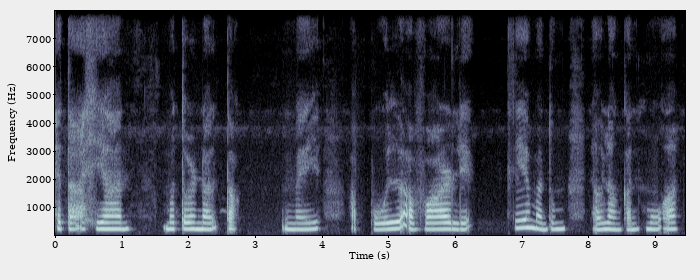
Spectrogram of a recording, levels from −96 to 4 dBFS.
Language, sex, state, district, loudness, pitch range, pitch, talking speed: Mizo, female, Mizoram, Aizawl, -18 LUFS, 220-235 Hz, 230 Hz, 120 wpm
